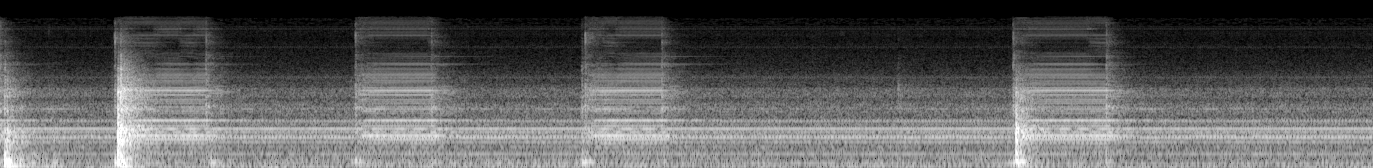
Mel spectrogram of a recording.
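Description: Tesla coil driver firing its primary into a metal-tray dummy load in four short buzzing bursts of about half a second each, the first and last starting with a sharp click. A faint steady hum runs underneath.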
